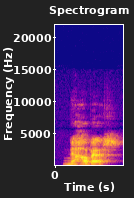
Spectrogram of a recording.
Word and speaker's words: Ne haber: Ne haber? Ne haber? This literally means what are the news? And in general, we pronounce this like ne haber? Ne haber? Instead of ne haber?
